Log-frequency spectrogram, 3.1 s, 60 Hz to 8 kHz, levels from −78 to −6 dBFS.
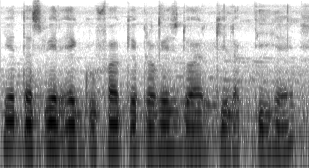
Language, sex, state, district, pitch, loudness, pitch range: Hindi, male, Arunachal Pradesh, Lower Dibang Valley, 105 Hz, -17 LUFS, 100-110 Hz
